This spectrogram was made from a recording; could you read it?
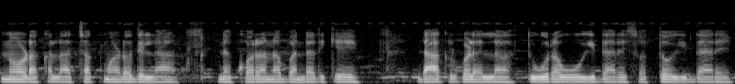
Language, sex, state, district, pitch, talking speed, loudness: Kannada, male, Karnataka, Bellary, 115 Hz, 105 wpm, -20 LUFS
